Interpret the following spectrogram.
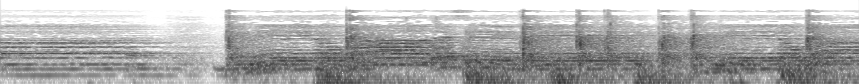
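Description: Female a cappella choir holding a chord that dies away about two seconds in. After a brief pause they come in loudly with a rhythmic passage, with sharp hand claps punctuating the singing.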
